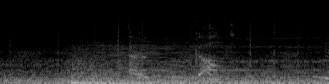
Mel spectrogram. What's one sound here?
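A young woman moans in distress.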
